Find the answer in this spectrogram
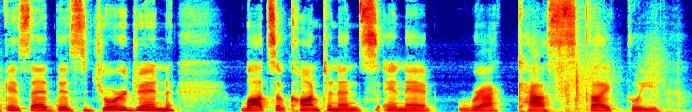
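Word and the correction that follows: Rkatsiteli: which is Arkatsateli. – Arkatsateli. I like that.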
